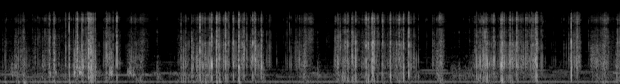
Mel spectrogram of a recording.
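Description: Long decorated acrylic nails dig into and scratch the top of a large, solid white polystyrene foam ball. The result is a rapid run of dry, bright crunching and squeaky scraping bursts with no ring, over a faint steady low hum.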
